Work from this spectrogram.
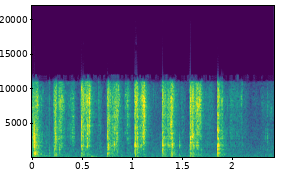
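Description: A deck of Tarot de Marseille cards is shuffled by hand, giving about a dozen quick, crisp riffling slaps in an even rhythm. The sound is close and clear, with no talking.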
